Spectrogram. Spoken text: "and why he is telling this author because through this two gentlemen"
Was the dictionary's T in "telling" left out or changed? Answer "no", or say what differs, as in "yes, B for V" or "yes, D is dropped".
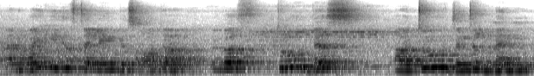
no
